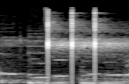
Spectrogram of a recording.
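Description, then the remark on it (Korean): Three sharp, bright castanet clicks ring out at an even, unhurried pace, crisp, with a faint low hum in the background and no one speaking. The castanets, shaped somewhat like a clam shell, are played by hand, snapped shut to make each click. “이게 생긴 게 약간 약간 조개처럼 생겼어요.”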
